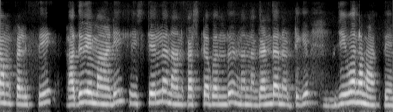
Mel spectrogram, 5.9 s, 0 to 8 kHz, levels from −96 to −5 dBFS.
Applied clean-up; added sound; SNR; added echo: neural mask model Resemble Enhance denoiser.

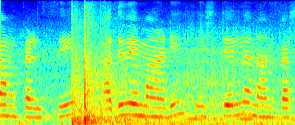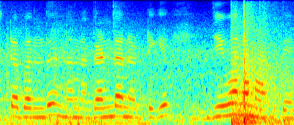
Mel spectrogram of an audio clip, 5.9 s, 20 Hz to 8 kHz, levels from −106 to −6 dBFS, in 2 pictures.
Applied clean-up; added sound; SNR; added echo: none; Fireworks; 2 dB; none.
